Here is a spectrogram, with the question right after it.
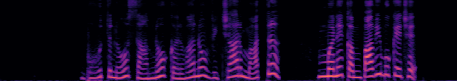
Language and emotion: Gujarati, fearful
